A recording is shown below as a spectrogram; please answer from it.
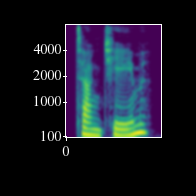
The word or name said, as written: tantieme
